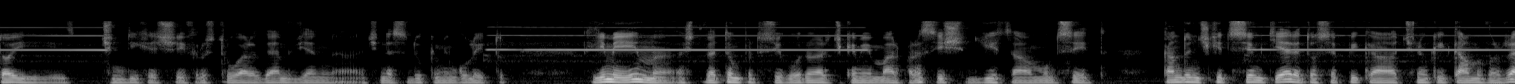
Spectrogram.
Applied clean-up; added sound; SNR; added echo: none; Wind instrument, woodwind instrument; 10 dB; none.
